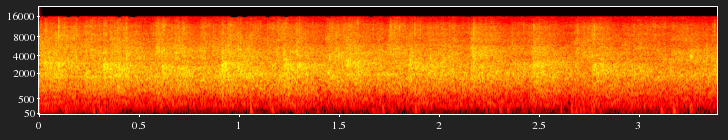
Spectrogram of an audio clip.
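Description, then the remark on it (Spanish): Loud, sustained audience applause at a religious gathering, given for the people connected remotely: a dense wash of many hands clapping steadily throughout with no pauses and no voices standing out above it. “Y todos los que estamos presentes aquí, ¿por qué no le damos un fuerte aplauso a esas personas que están conectados?”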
